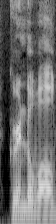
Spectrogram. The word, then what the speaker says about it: Grindelwald: They mention a specific YouTuber, Morgan Ross, who apparently now pronounces Grindelwald with a V and Florence without the E.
